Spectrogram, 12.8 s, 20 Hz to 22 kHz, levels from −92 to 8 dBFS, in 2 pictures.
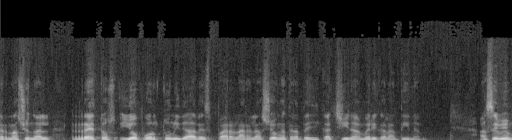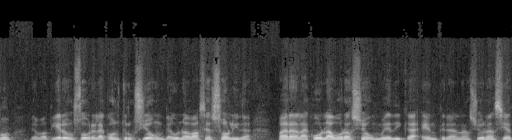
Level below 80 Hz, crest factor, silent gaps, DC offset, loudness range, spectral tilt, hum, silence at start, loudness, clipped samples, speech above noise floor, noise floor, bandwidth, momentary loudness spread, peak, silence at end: -64 dBFS; 20 dB; none; under 0.1%; 5 LU; -5 dB/octave; none; 0 s; -20 LUFS; under 0.1%; 33 dB; -52 dBFS; 17.5 kHz; 11 LU; 0 dBFS; 0 s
